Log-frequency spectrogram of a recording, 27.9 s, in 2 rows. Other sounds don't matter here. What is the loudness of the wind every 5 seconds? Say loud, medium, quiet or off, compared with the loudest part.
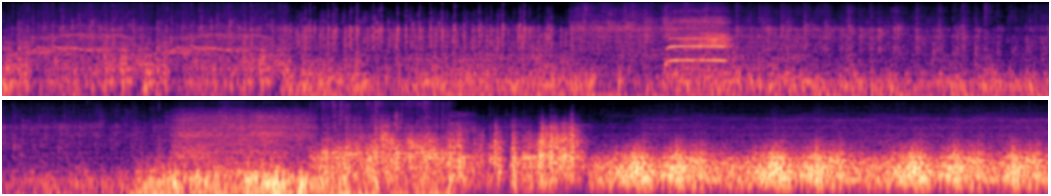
quiet, quiet, quiet, loud, loud, loud.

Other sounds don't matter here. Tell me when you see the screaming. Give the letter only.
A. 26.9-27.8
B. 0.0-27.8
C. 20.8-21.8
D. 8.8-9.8
D.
